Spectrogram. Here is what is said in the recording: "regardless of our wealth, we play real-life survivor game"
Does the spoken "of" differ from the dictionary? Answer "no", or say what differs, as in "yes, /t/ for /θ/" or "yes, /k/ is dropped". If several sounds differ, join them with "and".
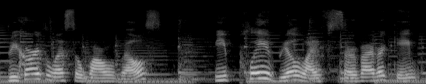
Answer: yes, /w/ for /v/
